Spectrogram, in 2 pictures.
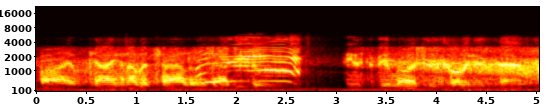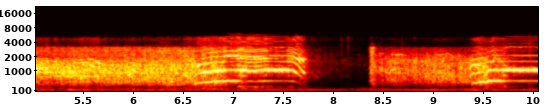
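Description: A five-year-old boy beside a bridge screams and wails for his parents in long, high, wavering cries broken by two short pauses. The sound is tinny and band-limited, with a steady low hum underneath.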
